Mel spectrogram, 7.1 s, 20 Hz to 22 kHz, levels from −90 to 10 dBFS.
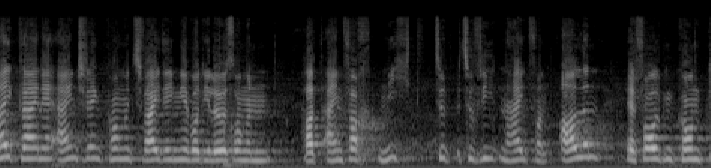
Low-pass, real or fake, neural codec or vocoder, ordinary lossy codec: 14.4 kHz; real; none; none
